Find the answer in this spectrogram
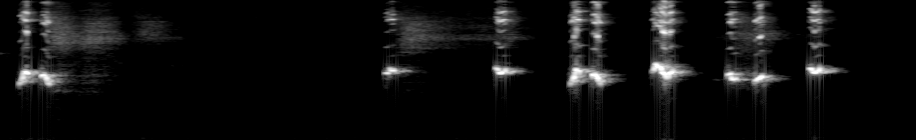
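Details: Yellow-vented bulbul in natural morning song, used as a tutor for young birds learning the rolling song: bubbly, slurred chirps, a quick double note, a pause, then about six rapid liquid notes in two seconds.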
